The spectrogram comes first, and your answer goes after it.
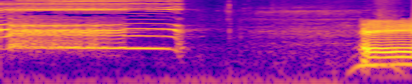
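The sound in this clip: A rooster crows: one long, loud, harmonic crow that bends downward at its end, then a short quiet gap before a second crow begins and is cut off.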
